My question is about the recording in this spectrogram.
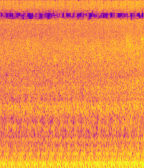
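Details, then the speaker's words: Rusted-through exhaust on a truck long parked for years, heard after a burnout: loud, deep chuffing idle with a raw unmuffled puffing pulse as exhaust leaks out before the tailpipe; exhaust leak. "I think it's just a one-legger, but the exhaust is rusted out right there. That's why you can hear. Well, I can hear the exhaust coming out from here."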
